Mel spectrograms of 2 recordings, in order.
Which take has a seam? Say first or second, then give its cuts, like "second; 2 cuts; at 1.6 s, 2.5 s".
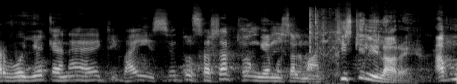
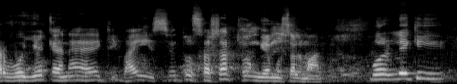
first; 1 cut; at 3.3 s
